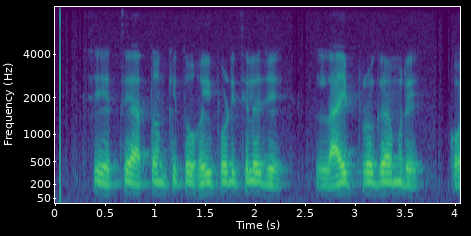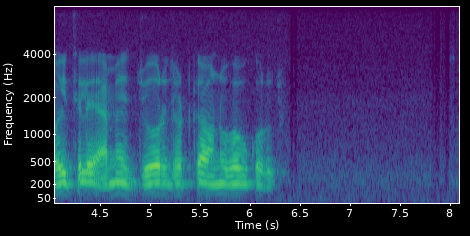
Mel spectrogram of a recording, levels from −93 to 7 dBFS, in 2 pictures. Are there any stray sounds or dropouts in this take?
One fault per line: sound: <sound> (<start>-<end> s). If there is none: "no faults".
no faults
